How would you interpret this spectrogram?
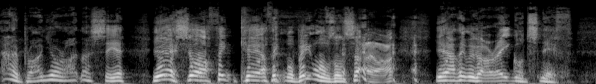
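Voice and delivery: put-on northern English accent. Admitting he slips into it talking about Leeds, retelling a chat in a northern accent. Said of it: "So I just suddenly went northern".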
